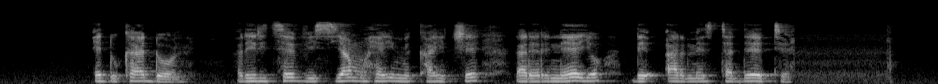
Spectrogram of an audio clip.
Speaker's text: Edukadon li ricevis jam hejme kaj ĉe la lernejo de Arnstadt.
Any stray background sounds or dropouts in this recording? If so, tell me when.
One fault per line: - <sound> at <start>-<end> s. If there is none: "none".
none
